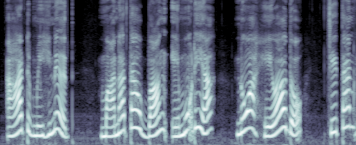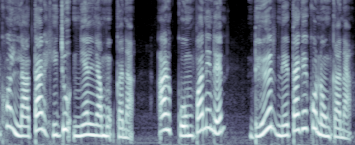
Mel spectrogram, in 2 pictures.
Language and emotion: Santali, disgusted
